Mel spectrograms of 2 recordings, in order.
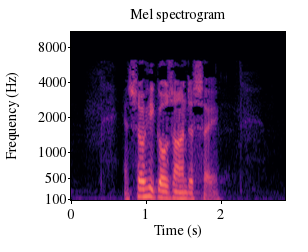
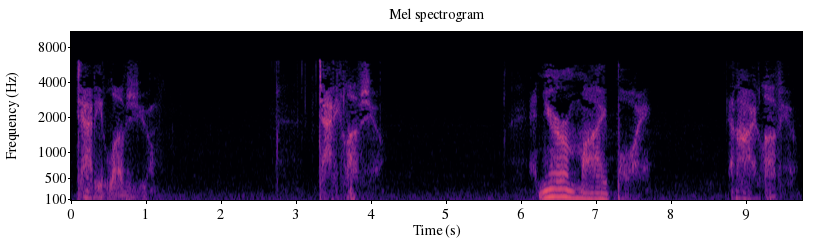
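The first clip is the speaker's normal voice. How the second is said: hushed, unhurried whisper with long pauses; tender whisper; 10 dB quieter than usual. Retold or imitated. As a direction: whisper it into a crying little boy's ear, soothing him. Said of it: "I start whispering in his ear".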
